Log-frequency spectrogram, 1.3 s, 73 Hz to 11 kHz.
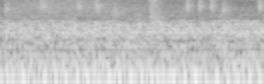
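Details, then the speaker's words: Honda Civic 8th gen warming up on a freezing morning after a no-start fix, scanner showing zero codes with battery recently disconnected; recent valve cover replacement; smooth even idle, less smoky as it warms; normal idle. "anyways as the car is warming up it's not really as much smoky it's probably for not being turned on"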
